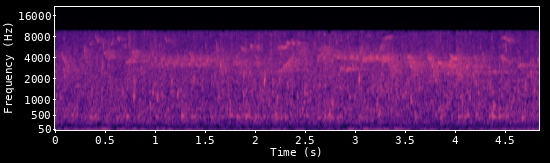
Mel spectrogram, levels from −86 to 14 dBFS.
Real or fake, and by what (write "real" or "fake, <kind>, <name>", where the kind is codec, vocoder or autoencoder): real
